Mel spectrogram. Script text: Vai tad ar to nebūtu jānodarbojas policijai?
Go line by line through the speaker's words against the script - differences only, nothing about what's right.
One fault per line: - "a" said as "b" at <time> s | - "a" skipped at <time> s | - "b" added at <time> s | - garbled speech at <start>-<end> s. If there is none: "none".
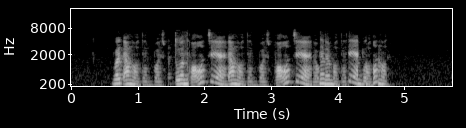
- "tad" said as "jānodarbojas" at 0.8 s
- "nebūtu" said as "policijai" at 1.8 s
- garbled speech at 3.6-4.8 s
